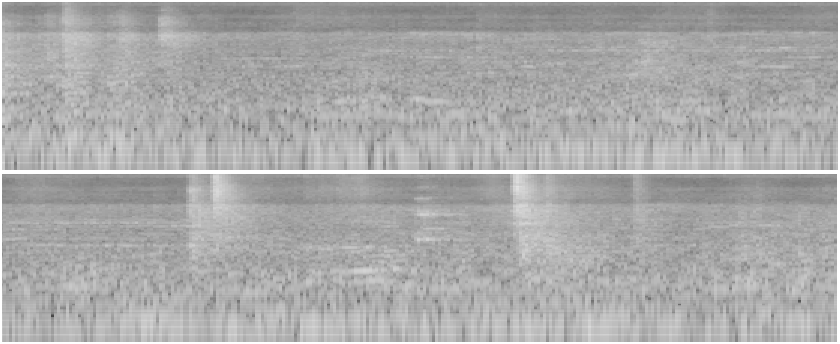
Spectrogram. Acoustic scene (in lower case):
restaurant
